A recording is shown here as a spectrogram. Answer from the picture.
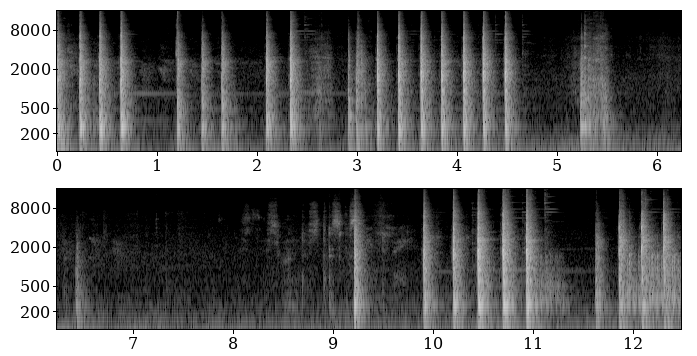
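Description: A block of wood knocking on a metal Lewin combination plane, driving a stiff, binding part together along its rods. The taps come in runs of about five a second, with a pause of a few seconds in the middle.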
